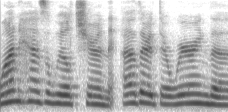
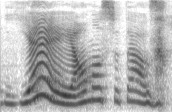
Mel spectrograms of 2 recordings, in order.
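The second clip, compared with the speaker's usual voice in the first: louder, happy little yay; mock cheer; 4 semitones higher, 5 dB louder than usual. Patient cheering her own alarming blood sugar. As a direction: cheer the number like it's a high score. Clueless cheer at dangerous number.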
